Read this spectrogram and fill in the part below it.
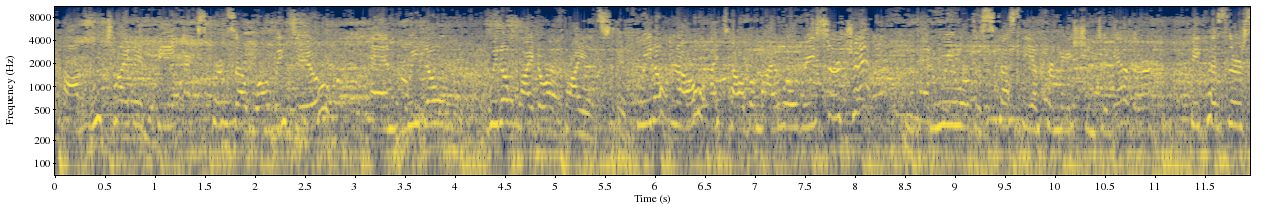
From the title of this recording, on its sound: Modern Bride Show LIVE on Location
